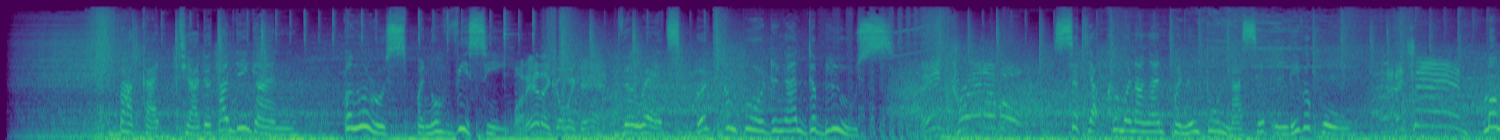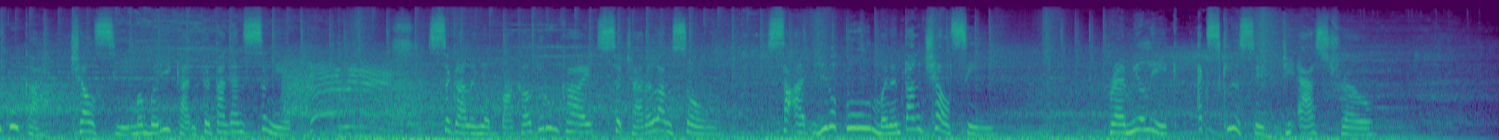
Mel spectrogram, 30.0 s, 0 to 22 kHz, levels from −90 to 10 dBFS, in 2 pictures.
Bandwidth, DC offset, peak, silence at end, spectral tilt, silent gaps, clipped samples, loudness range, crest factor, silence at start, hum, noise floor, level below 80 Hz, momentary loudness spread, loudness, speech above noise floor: 17 kHz; under 0.1%; -12 dBFS; 0.15 s; -4 dB/octave; none; under 0.1%; 2 LU; 12 dB; 0.15 s; none; -46 dBFS; -28 dBFS; 7 LU; -24 LUFS; 23 dB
